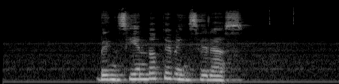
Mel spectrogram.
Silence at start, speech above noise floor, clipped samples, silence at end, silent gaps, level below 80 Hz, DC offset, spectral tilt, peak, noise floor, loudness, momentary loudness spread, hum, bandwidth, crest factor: 0.95 s; 28 dB; under 0.1%; 0.9 s; none; -68 dBFS; under 0.1%; -4.5 dB/octave; -12 dBFS; -52 dBFS; -24 LUFS; 13 LU; none; 14.5 kHz; 16 dB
